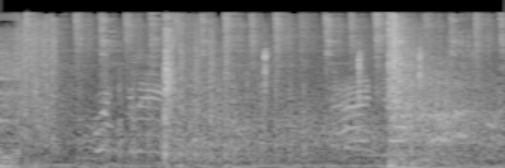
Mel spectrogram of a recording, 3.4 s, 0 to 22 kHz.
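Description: Rapid automatic gunfire from a heavy enemy's minigun in the video game Far Cry 4, sharp bursts near 1.1 and 2.6 seconds over continuous game noise and faint voices.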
